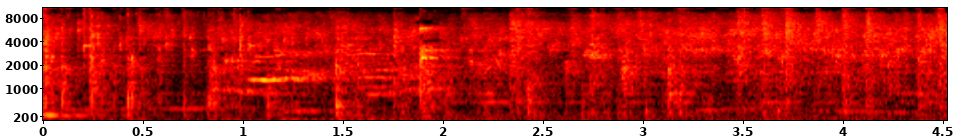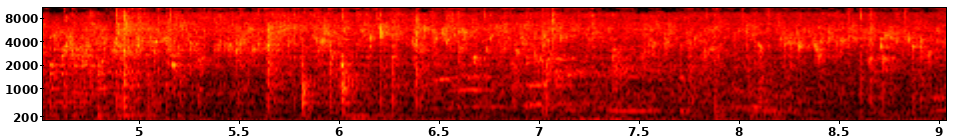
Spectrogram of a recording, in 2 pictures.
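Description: Chicken pieces fry in a pan at home with a dense, continuous close-up sizzle and crackle that runs steadily throughout without pause, with no talking.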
